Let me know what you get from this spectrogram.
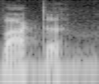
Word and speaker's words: Bacta: The Bantha tank. – That thing. – Of Bacta.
